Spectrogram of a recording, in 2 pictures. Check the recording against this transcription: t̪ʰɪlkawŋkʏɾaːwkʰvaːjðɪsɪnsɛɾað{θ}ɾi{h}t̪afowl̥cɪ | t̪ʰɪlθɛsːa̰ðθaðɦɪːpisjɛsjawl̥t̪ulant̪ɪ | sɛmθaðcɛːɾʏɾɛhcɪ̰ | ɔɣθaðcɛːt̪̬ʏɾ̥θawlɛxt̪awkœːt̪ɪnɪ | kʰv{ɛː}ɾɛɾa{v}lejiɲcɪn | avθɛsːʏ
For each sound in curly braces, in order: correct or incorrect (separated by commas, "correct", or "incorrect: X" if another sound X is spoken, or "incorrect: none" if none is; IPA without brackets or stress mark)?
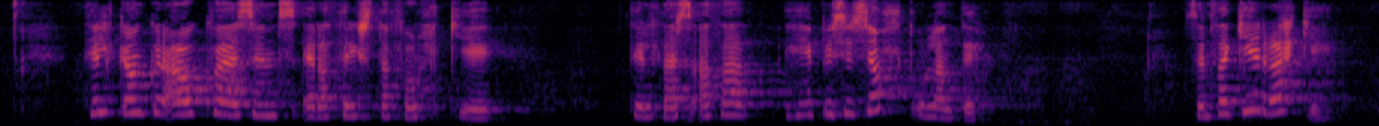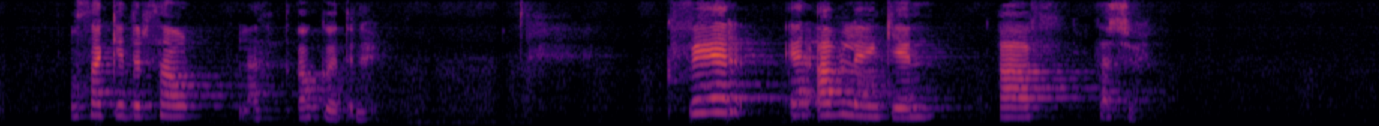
correct, incorrect: s, correct, correct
